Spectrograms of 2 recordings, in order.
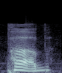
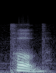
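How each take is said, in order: First: The vowel is open and central, as in cup. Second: The vowel is rounded and close, as in foot. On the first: "R P pub" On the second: "Northern pub"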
